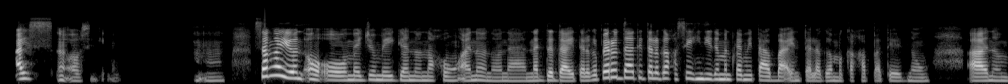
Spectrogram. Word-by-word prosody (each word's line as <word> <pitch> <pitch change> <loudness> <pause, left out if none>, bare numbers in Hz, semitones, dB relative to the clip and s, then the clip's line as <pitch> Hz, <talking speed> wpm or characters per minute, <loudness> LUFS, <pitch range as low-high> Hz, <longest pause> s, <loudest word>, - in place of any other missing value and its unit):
Ay 260 +2 +6
s 250 - -14
oo, 200 -5 -6
sige. 165 - -18 0.8
Mm. 175 +1 -13 0.3
Sa 370 - +7
ngayon 355 -9 +7
oo, 205 -4 +1
medyo 200 +1 -3
may 200 -1 -2
gano'n 190 -1 -4
akong 185 0 -7
ano 195 +2 -3
'no 165 -1 -9
na 165 -1 -8
nagda-diet 175 -1 0
talaga. 180 +4 -3
Pero 315 +2 +6
dati 305 -1 +2
talaga 275 -1 0
kasi 240 +4 -6
hindi 255 -1 +1
naman 235 -1 0
kami 220 -1 -3
tabain 185 -2 -1
talaga 165 0 -6
magkakapatid 170 -1 -10
'no, 165 -1 -11 0.4
ah 175 0 +6
no'ng 175 -1 -7
190 Hz, 180 wpm, -21 LUFS, 175-235 Hz, 0.8 s, Sa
